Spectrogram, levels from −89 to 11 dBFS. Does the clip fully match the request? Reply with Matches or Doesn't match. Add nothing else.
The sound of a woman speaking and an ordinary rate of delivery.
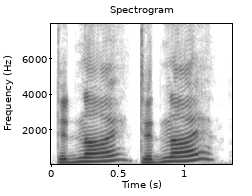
Doesn't match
